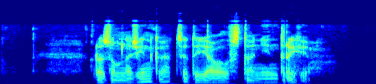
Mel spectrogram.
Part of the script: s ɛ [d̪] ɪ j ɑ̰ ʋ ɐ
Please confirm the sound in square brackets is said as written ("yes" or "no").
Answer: yes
